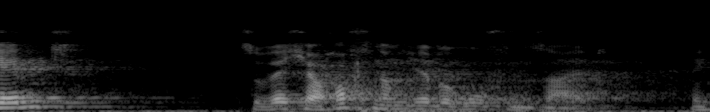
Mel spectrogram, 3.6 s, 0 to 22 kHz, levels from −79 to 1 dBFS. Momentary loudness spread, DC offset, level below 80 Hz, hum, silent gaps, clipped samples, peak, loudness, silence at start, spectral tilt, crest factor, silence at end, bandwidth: 22 LU; under 0.1%; -56 dBFS; none; none; under 0.1%; -20 dBFS; -39 LUFS; 0 s; -5 dB/octave; 20 dB; 0 s; 7.6 kHz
